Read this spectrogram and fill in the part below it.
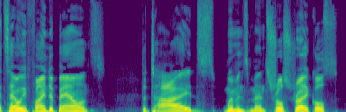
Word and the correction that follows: cycles: Menstrual cycles.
